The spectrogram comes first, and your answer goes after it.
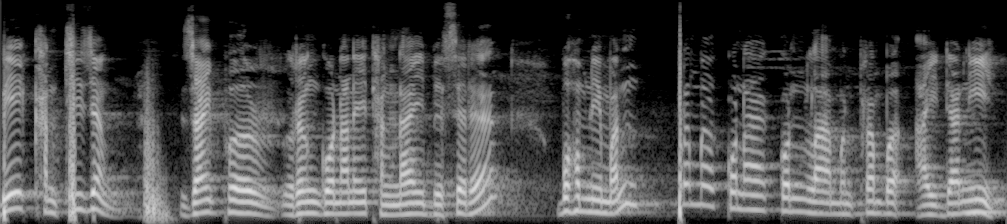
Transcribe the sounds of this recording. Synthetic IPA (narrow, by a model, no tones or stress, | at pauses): bekʰantʰizɯŋ | zajpʰɯɾɾɯŋɡɔnanɯjtʰaŋnajbeseɾɯ | bɔɦɔmnimanpɾamɯkɔnakɔnlamanpʰɾambɯajdani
